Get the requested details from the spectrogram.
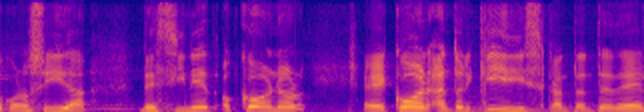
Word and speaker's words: Sinéad O'Connor: Y aparece una figura realmente importante de la música como Sinéad O'Connor, con acento en la E, Sinéad O'Connor, artista irlandesa que lamentablemente, tristemente hoy falleció a los 56 años.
